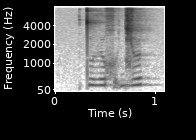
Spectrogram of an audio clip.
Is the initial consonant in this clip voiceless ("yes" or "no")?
yes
